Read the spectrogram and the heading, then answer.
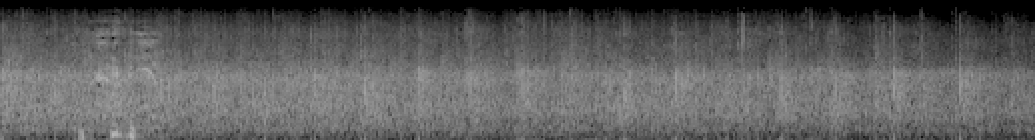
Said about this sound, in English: I think it'd be very, very, very appropriate for this church to give them a nice round of applause, okay?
